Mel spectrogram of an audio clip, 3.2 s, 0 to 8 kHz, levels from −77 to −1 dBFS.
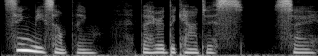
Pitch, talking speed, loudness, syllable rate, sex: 205 Hz, 150 wpm, -19 LUFS, 4.6 syllables/s, female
